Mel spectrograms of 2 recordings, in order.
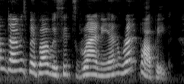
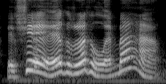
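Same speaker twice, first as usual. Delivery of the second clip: booming Daddy Pig; 2 semitones higher than usual. Acted. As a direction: boom it out like a jolly dad. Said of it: "He has a big booming voice".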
